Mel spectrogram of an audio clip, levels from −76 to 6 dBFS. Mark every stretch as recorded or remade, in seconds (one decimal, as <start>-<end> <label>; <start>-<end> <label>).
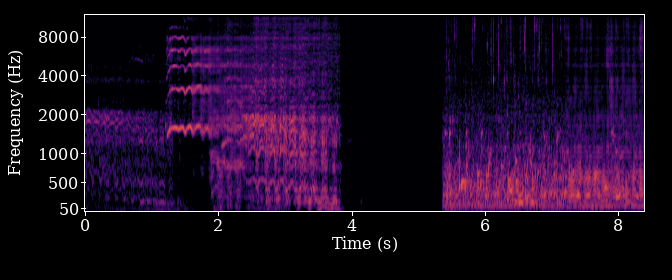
0.0-1.6 recorded; 1.6-2.5 remade; 2.5-7.2 recorded; 7.2-8.4 remade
